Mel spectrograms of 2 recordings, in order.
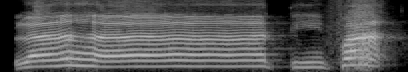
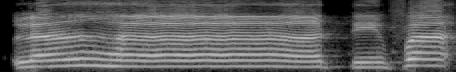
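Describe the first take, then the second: Both takes have the same delivery.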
